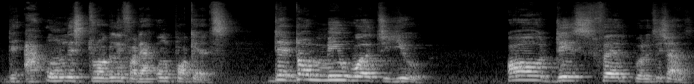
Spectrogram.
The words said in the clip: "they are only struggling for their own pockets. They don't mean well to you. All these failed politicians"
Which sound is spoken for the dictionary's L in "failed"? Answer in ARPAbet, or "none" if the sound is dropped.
none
